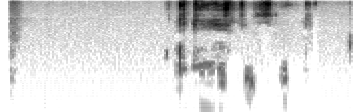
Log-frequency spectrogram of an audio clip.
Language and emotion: Russian, neutral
